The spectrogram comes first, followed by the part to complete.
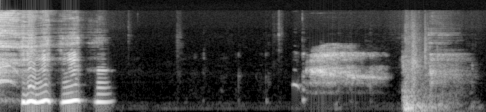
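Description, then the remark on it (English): A door in a house is slammed shut by a man with a single heavy, booming thud near the end, following a few short voiced syllables and a breathy rustle, then quickly fades. “Oh my god, slam the door much. Make the whole house creak, why don't you, old man?”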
